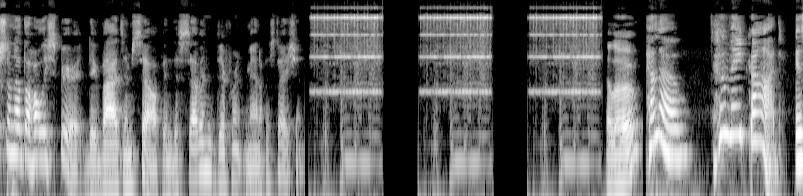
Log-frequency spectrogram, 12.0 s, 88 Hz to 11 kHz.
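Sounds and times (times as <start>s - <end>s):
bell-like phone ringtone: 4.7s - 9.1s.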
